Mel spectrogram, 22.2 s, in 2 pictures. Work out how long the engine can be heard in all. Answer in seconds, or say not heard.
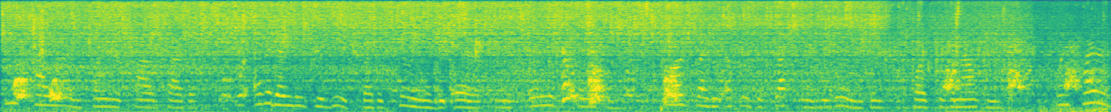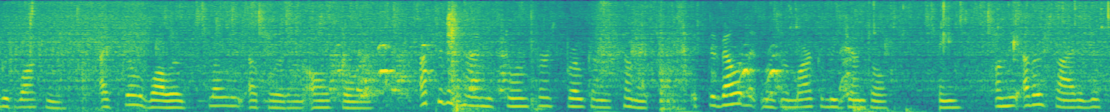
9 s.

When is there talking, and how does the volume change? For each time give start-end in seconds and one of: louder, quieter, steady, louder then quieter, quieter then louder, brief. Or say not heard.
0.1-22.1 steady.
